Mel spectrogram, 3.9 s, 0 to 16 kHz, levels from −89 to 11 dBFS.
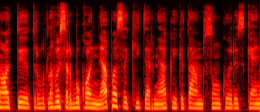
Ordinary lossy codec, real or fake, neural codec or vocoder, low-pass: AAC, 96 kbps; real; none; 14.4 kHz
